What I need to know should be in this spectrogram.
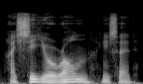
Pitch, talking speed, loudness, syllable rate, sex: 100 Hz, 250 wpm, -16 LUFS, 5.4 syllables/s, male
